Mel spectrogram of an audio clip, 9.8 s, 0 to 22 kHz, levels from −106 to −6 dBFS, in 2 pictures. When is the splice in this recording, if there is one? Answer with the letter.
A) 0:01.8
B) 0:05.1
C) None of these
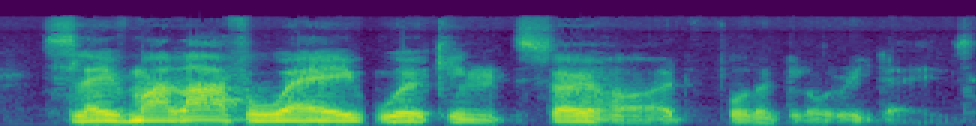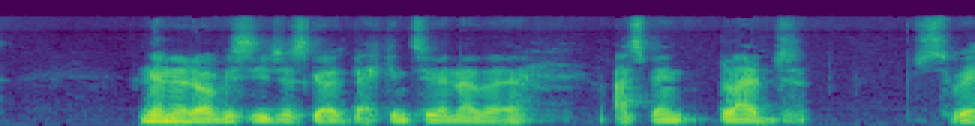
A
